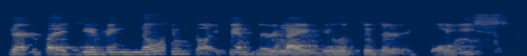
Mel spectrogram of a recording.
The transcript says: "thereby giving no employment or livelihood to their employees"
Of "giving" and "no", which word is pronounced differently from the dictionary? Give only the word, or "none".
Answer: none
